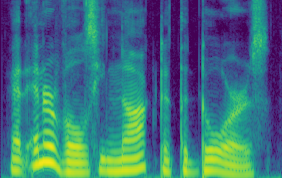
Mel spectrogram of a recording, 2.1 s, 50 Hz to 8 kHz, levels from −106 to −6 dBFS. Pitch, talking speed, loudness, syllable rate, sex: 135 Hz, 200 wpm, -17 LUFS, 5.3 syllables/s, male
